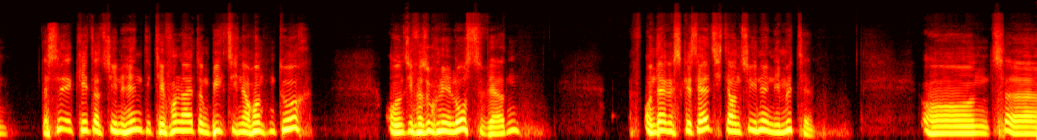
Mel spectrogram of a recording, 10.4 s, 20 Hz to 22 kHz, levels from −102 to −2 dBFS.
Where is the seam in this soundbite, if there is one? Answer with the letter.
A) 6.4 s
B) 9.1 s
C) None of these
A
